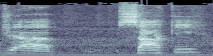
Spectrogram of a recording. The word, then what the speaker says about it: Psaki: what's her name, Psaki? – Silent P.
